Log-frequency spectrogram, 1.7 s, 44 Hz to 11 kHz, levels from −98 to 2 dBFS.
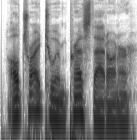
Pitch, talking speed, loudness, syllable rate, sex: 100 Hz, 245 wpm, -16 LUFS, 5.2 syllables/s, male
